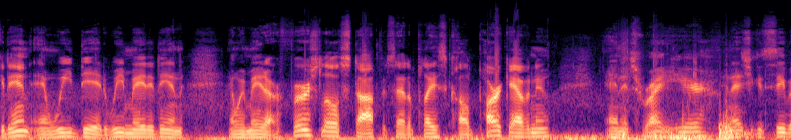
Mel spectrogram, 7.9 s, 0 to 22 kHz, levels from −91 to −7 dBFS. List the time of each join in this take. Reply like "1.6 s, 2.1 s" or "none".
none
